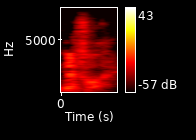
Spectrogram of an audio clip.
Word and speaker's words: Nephilim: Or is that how you pronounce Yes. it? Nephilim.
